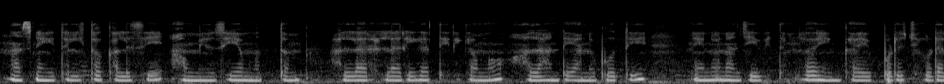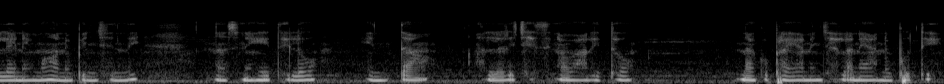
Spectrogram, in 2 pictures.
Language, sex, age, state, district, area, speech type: Telugu, female, 18-30, Telangana, Hyderabad, urban, spontaneous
